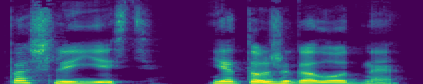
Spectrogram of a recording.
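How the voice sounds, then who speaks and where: A woman's voice: fairly low pitch, fairly even intonation, normal speed, creaky, voice pushed down. A woman voicing a blunt, caring female ship medic who speaks firmly. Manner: firm, demanding.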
